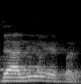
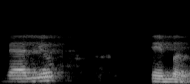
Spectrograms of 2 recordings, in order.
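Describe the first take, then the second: First: Said in the usual way. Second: "valuable" slowly, a long pause before the final "एबल"; softer, lower "value ... एबल", broken in two; split into syllables. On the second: Shown as a demonstration. Teacher breaking up a word for pupils, "valuable" slowly in parts. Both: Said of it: "इसमें कितने syllable हैं".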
